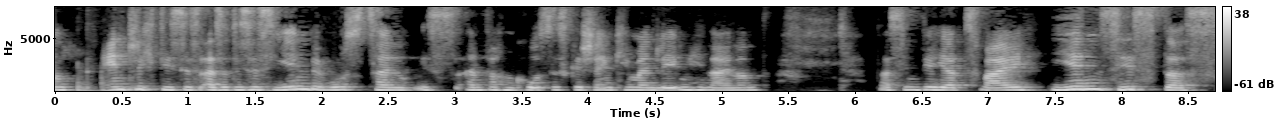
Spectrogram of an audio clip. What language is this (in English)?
German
